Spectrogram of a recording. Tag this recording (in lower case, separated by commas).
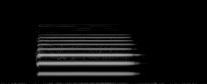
musical instrument, wind instrument, music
